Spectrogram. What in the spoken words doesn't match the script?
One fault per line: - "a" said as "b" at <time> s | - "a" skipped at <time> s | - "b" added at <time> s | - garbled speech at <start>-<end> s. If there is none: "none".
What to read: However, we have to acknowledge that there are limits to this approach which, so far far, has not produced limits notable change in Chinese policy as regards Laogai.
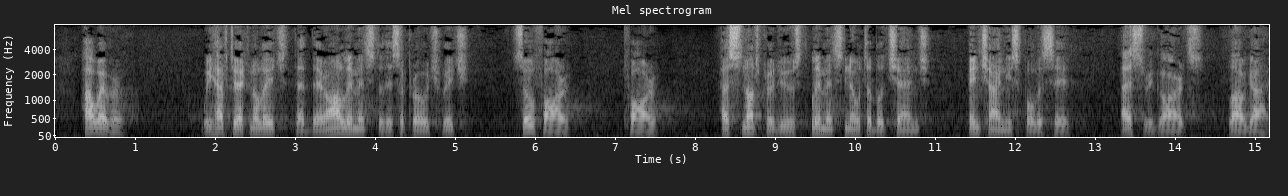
none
